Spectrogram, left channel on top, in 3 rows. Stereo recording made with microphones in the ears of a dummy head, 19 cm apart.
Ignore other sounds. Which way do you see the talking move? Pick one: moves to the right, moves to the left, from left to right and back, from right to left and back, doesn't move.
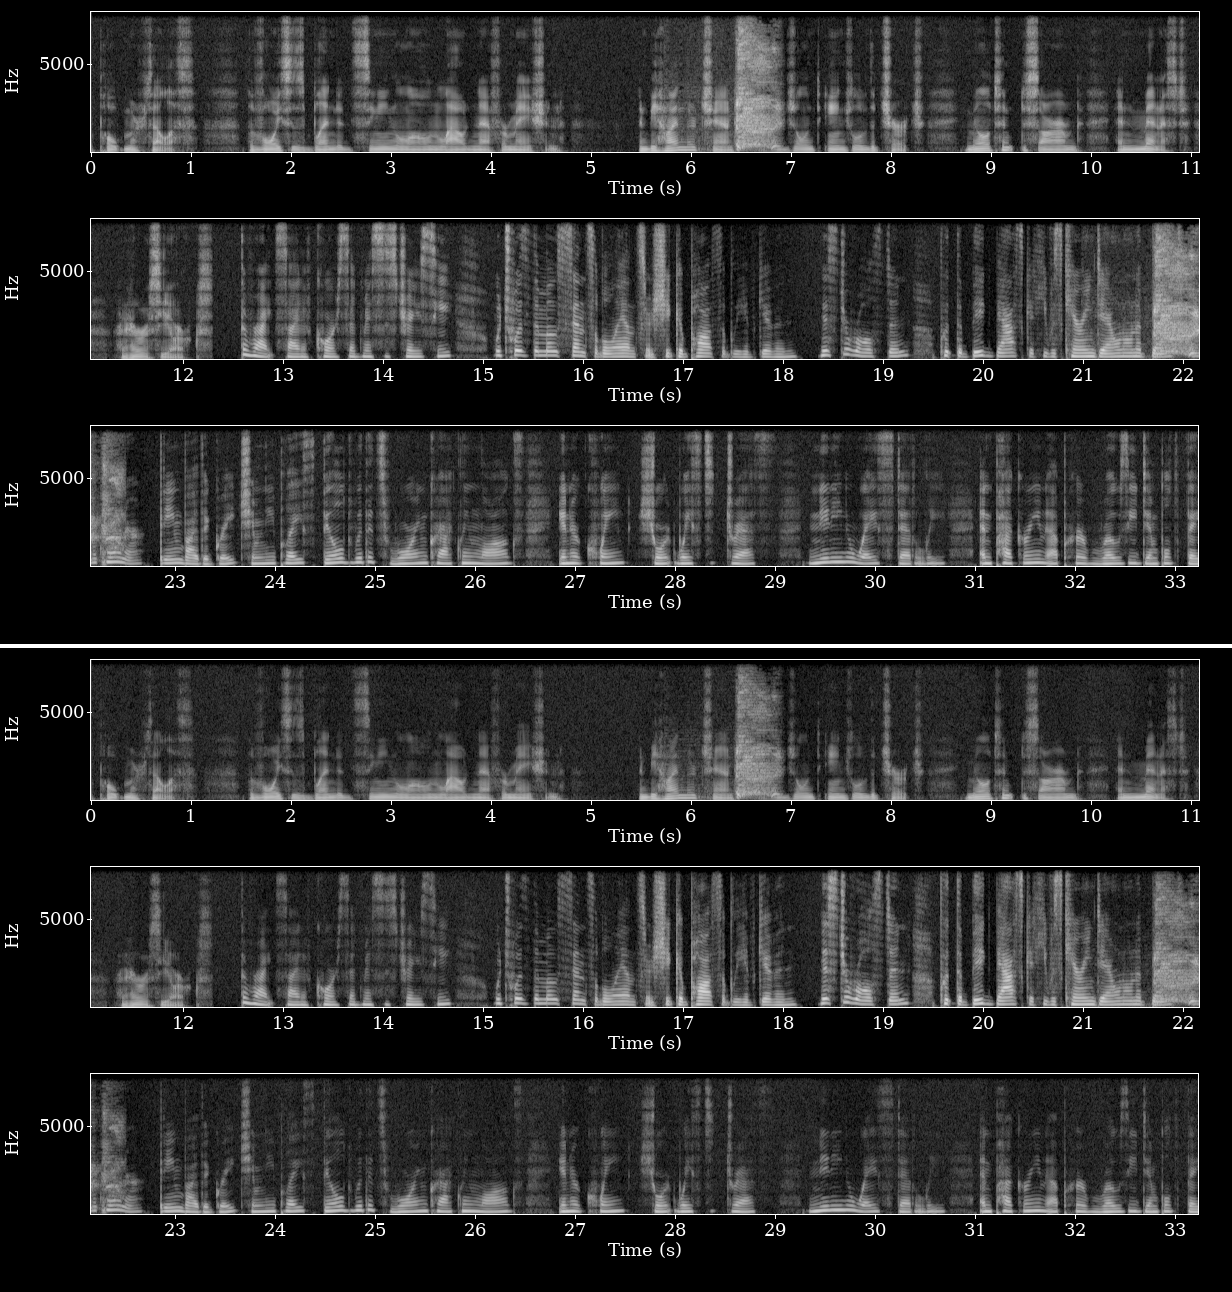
from left to right and back.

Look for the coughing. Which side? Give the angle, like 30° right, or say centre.
30° left.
